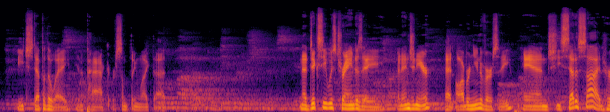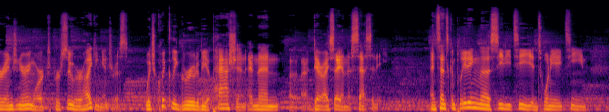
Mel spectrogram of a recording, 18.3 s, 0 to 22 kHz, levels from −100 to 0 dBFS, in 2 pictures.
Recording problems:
voice in the background; noticeable; throughout; 15 dB below the speech

